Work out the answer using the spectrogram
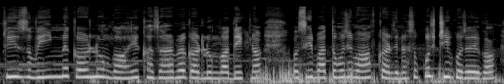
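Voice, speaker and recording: A woman's voice: high voice, steady tone, fast, music in the background, natural voice. Woman voicing a pleading, remorseful young husband in an audio story. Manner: pleading, apologetic, stammering.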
